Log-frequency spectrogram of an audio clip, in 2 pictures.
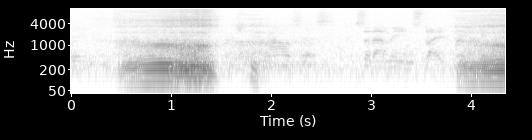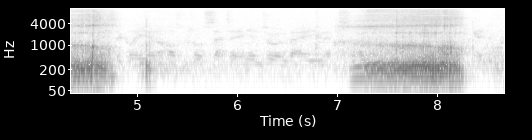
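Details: Rough, rattling snores on the in-breath, about 18 breaths a minute, with quieter breathing between them; ordinary snoring.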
